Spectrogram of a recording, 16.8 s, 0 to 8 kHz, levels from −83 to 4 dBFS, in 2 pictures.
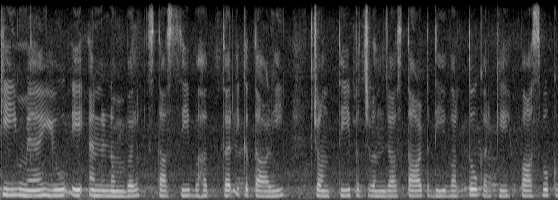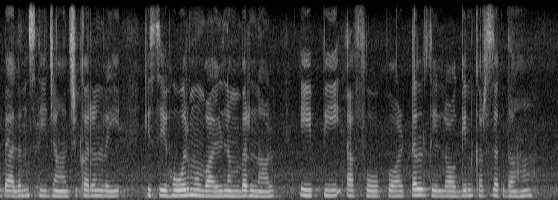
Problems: background conversations at intervals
